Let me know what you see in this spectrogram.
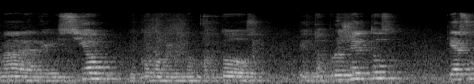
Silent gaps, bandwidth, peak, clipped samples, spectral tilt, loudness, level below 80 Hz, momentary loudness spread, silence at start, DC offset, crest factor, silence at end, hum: none; 11.5 kHz; -8 dBFS; under 0.1%; -5 dB/octave; -24 LUFS; -46 dBFS; 11 LU; 0 s; under 0.1%; 16 dB; 0 s; none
